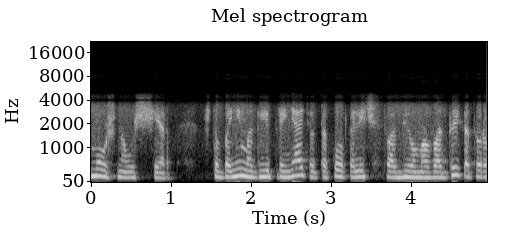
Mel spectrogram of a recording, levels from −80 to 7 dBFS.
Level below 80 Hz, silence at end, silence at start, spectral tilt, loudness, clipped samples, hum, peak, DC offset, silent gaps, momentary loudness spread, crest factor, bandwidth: -54 dBFS; 0 s; 0 s; -9 dB/octave; -15 LUFS; under 0.1%; none; -2 dBFS; under 0.1%; none; 6 LU; 14 dB; 4.8 kHz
